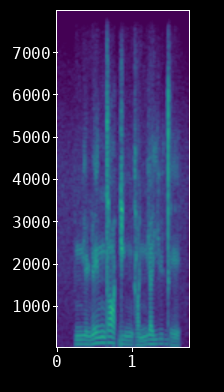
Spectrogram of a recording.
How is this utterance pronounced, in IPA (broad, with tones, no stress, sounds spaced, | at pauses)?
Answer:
mʲ e˨ ɳ e˦ n d ɑ˦˨ ɠ i˨ ŋ ɡ ɑ˨ mʲ ɑ˦ j y˦ d̪ e˨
